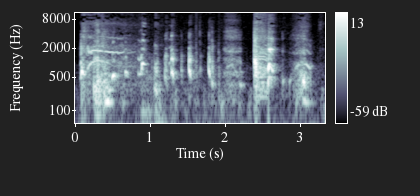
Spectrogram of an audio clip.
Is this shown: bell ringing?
no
